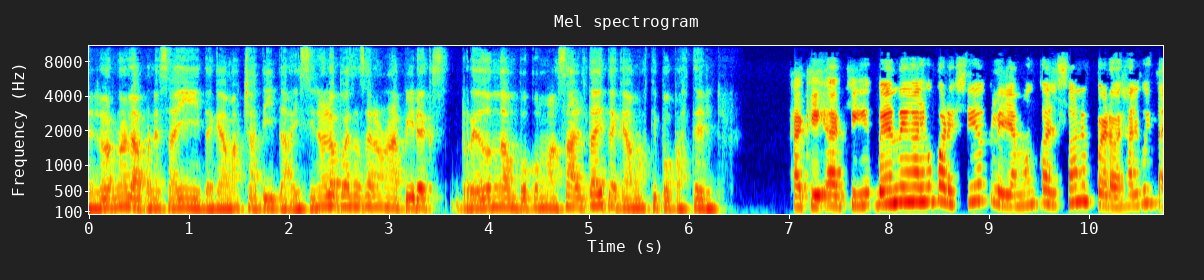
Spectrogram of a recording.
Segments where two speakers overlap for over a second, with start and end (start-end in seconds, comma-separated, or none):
none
